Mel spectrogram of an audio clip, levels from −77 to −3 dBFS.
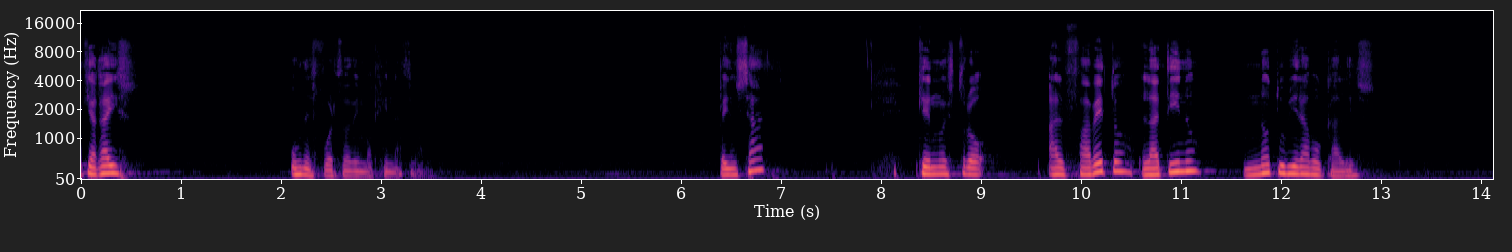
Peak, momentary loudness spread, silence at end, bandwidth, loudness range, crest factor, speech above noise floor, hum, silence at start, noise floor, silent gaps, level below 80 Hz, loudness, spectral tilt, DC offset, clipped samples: -16 dBFS; 19 LU; 1.2 s; over 20 kHz; 11 LU; 18 dB; 34 dB; none; 0 s; -66 dBFS; none; -64 dBFS; -33 LUFS; -6.5 dB/octave; under 0.1%; under 0.1%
